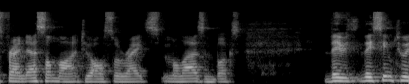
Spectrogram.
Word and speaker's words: Malazan: reward from from melizon it is malazin right I feel like everybody pronounces it differently yeah well uh the and any pronunciation is fine you know I'm not condemning anyone who says Malazan or whatever uh but I tend to say malazin uh simply because the authors say malazin and it is um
